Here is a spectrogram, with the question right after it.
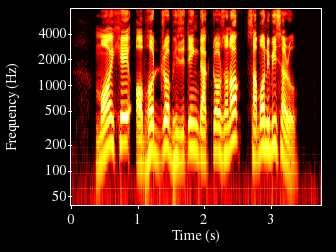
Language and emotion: Assamese, angry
